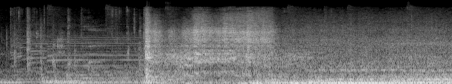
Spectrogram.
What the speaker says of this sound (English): Let's fire this engine up.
